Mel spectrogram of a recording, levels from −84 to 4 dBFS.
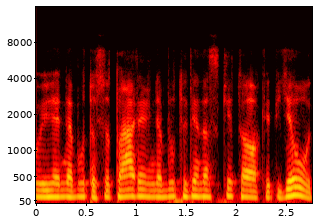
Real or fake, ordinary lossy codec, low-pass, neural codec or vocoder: fake; Opus, 16 kbps; 7.2 kHz; codec, 16 kHz, 2 kbps, FreqCodec, larger model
